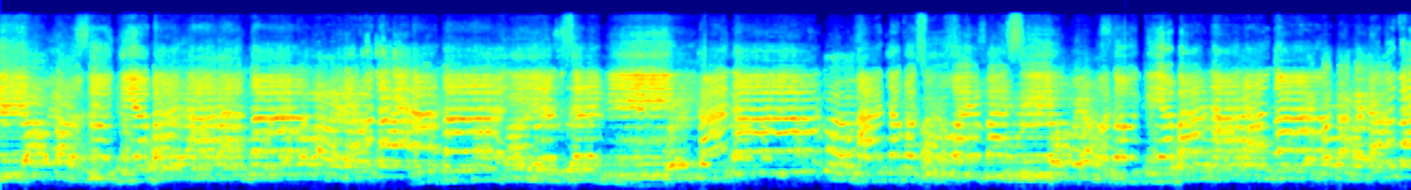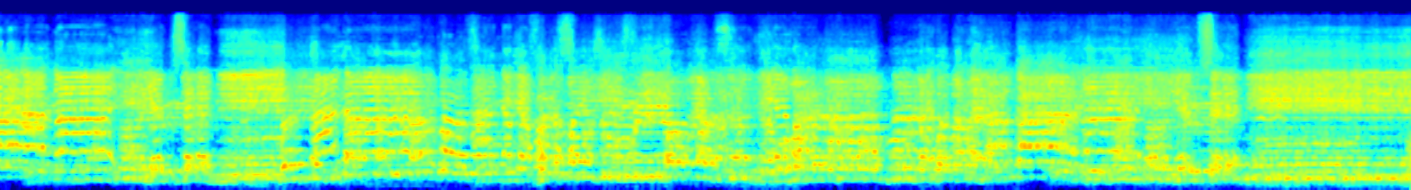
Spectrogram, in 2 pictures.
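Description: A choir of women's voices singing together in chorus, many voices at once and continuing without a break.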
